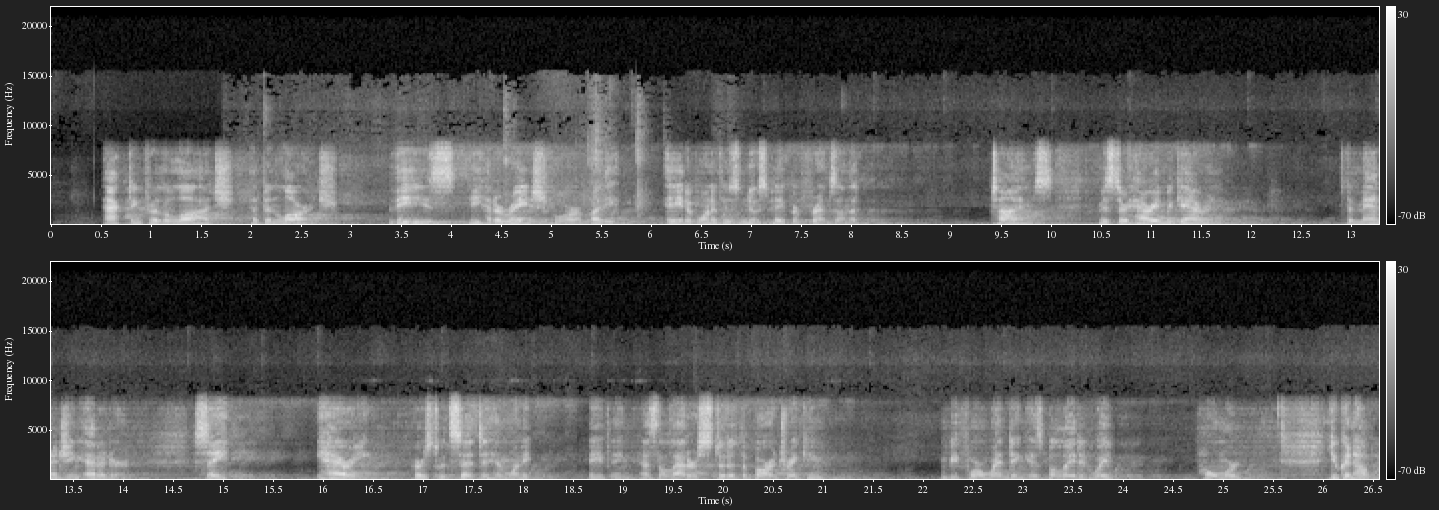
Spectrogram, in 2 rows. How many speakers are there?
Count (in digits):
1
